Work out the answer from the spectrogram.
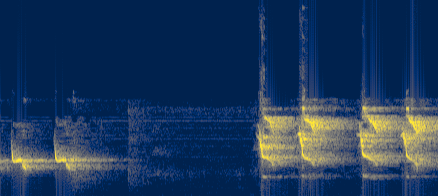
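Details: White-rumped shama from Indonesia, a clean-whiskered bird, singing: a few high whistled notes, then a pause and a run of four loud falling whistles about every half second.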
